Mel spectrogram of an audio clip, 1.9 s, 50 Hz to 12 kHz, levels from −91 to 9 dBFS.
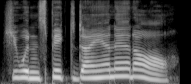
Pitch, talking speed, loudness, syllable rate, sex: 230 Hz, 220 wpm, -16 LUFS, 4.7 syllables/s, female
